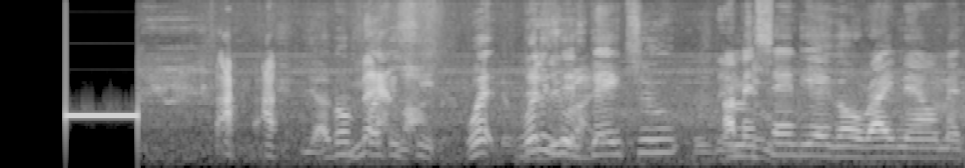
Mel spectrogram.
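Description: A young man talks casually and animatedly close by.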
